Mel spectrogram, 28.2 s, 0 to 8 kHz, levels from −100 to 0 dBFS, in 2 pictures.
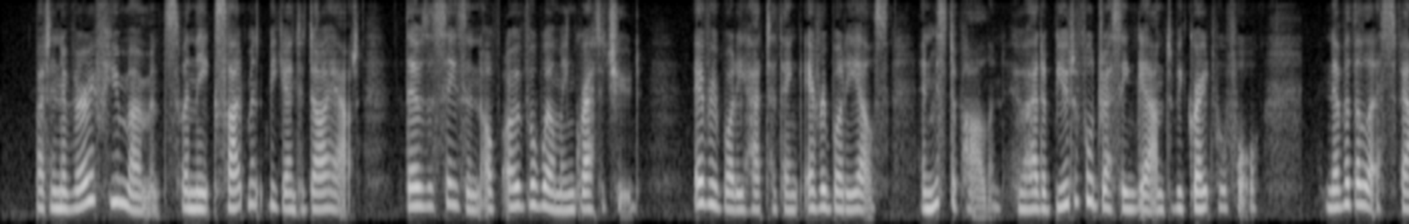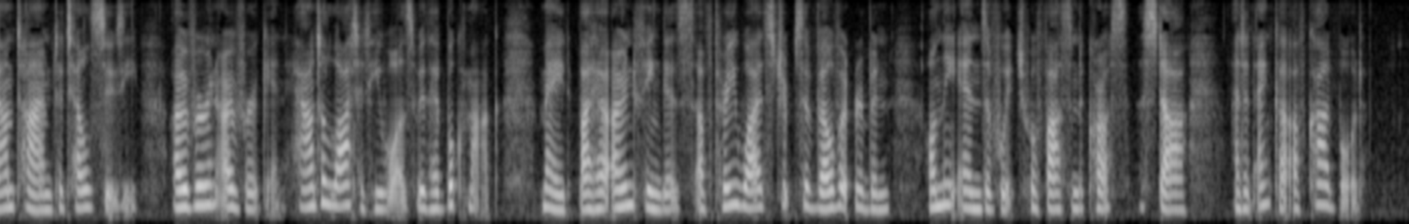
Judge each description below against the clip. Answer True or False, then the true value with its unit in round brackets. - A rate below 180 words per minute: False (185 wpm)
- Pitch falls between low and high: False (225 Hz)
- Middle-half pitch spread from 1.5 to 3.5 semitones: True (2.8 semitones)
